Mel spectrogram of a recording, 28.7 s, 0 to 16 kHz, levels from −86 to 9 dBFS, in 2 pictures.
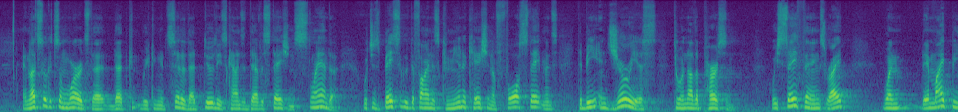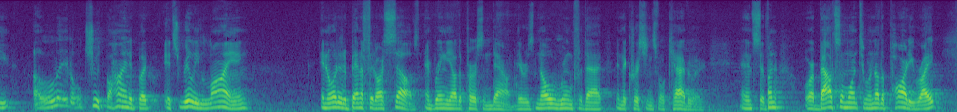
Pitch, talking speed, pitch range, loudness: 140 Hz, 165 wpm, 120-165 Hz, -16 LUFS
